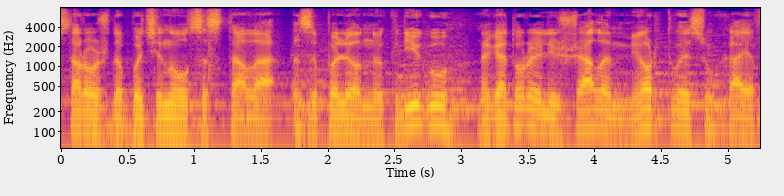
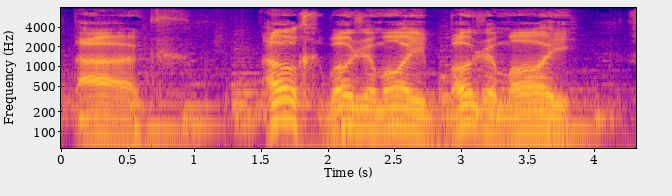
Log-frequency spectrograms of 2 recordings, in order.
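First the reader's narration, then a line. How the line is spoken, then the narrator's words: Sighing. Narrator (Russian): вздохнул Самойленко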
